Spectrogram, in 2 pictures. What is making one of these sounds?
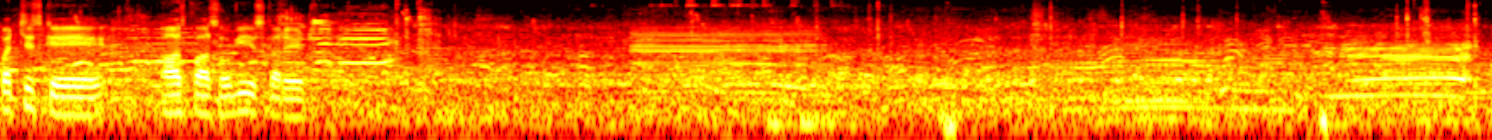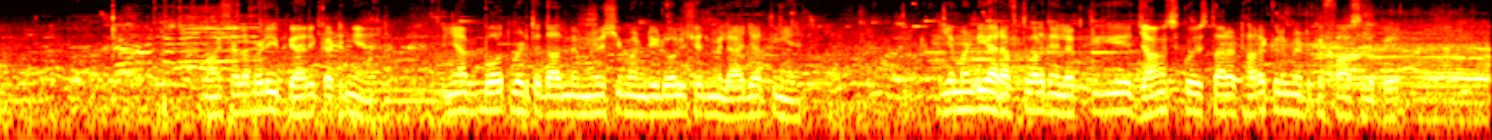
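Men talk with animation in a busy crowd nearby.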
